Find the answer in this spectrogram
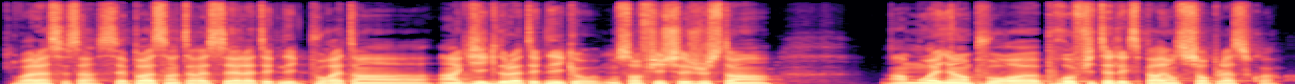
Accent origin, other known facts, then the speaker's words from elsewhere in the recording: France; en tant que Français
